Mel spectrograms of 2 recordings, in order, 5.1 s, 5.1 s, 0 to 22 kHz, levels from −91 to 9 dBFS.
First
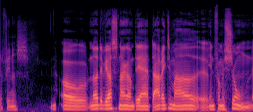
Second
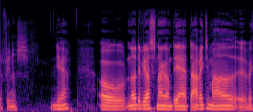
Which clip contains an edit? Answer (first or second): first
